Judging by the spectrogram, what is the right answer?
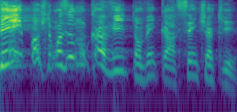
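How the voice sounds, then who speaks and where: This man talks in a raised, projected voice. His pitch swings very widely. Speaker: pastor. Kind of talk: sermon. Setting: church. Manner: loud.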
